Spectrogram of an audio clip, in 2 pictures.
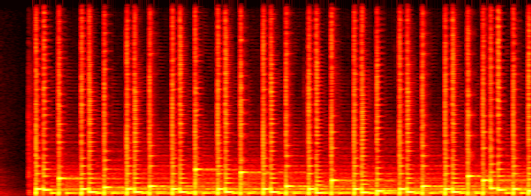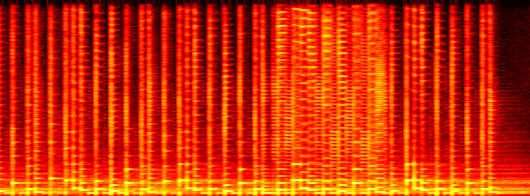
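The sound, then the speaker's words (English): A modular synthesizer voice, an oscillator fed through a dual passive low-pass gate, plays many plucky, percussive notes in a quick rhythmic melodic sequence. Each note strikes brightly and decays fast, and the notes run steadily from start to end. “Then the output A of the piston onda goes into the dual low-pass gate, passive low-pass gate of TACAB, and sounds like this.”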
